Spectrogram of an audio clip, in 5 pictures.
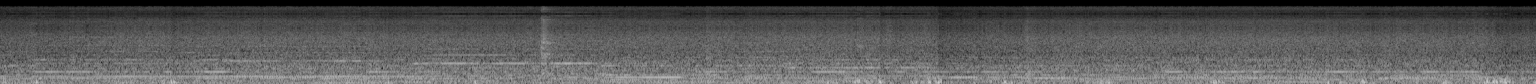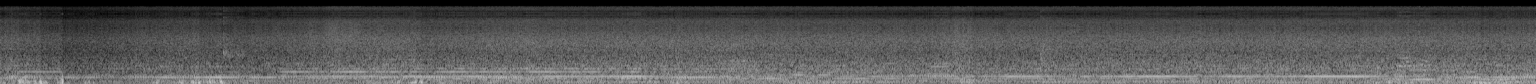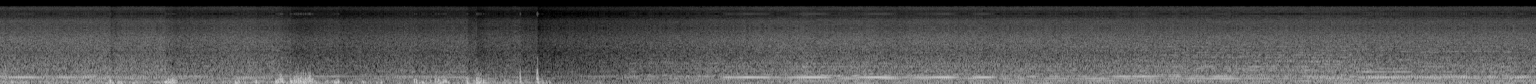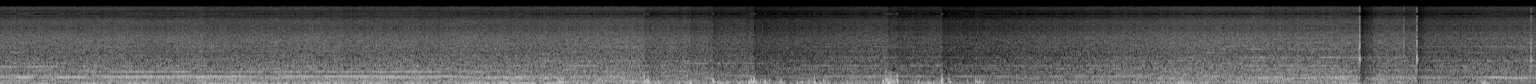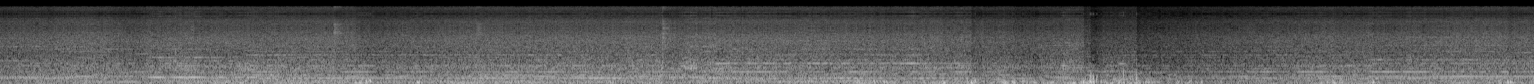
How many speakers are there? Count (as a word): zero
